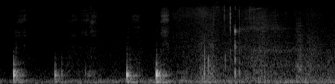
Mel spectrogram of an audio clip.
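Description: A pen writes out a calculus expression on paper in a few sharp taps and short scratching strokes, close and quiet, with no talking.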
